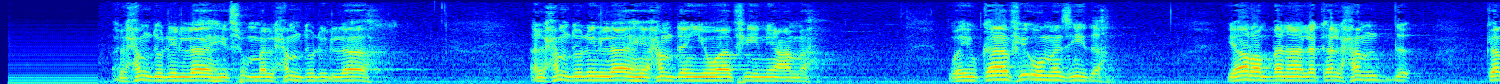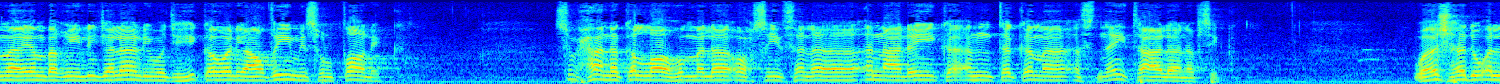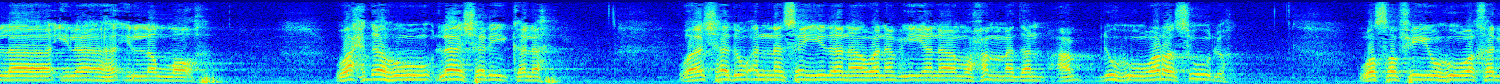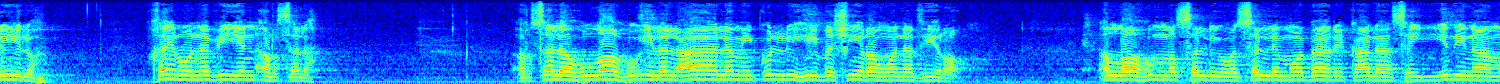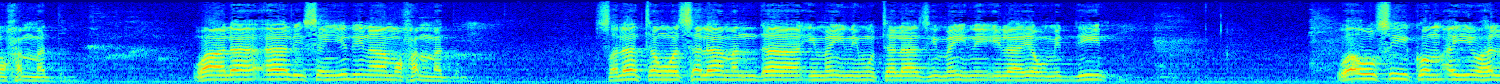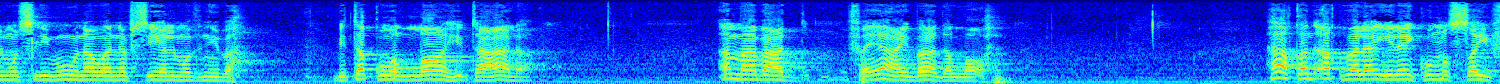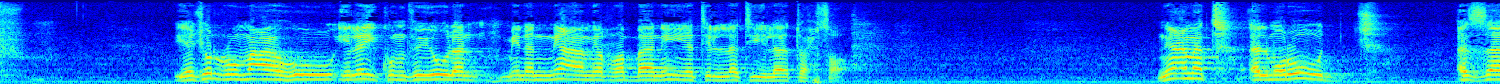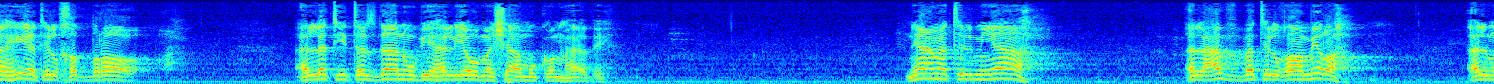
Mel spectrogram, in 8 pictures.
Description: A MARTYR SCHOLAR: IMAM MUHAMMAD SAEED RAMADAN AL-BOUTI - الخطب - إياكم .. وكفر النعمة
